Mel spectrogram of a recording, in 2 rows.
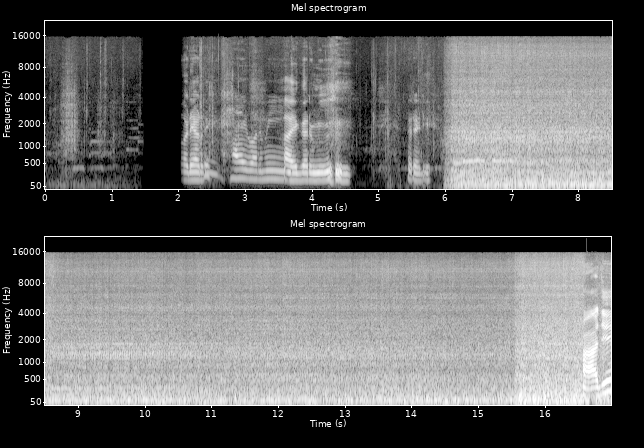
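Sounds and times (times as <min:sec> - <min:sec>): motorcycle engine running: 0:06.0 - 0:17.0
wind and road noise rumble: 0:06.0 - 0:17.0.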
